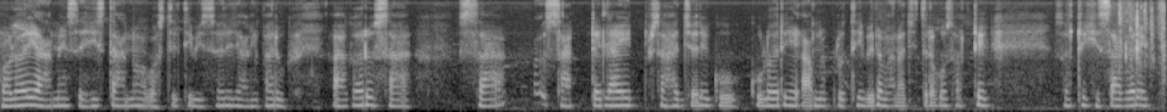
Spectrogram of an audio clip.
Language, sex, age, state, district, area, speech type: Odia, female, 18-30, Odisha, Subarnapur, urban, spontaneous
